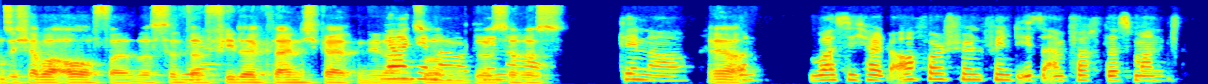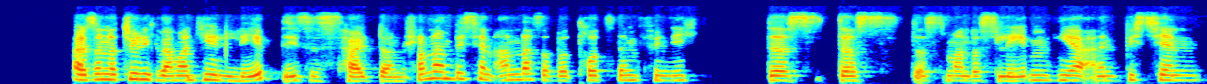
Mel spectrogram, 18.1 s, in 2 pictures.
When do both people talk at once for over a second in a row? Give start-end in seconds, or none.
2.8-4.1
